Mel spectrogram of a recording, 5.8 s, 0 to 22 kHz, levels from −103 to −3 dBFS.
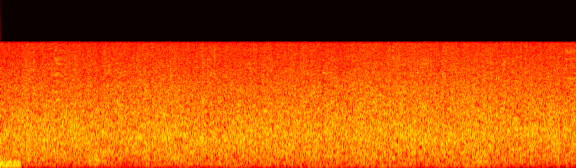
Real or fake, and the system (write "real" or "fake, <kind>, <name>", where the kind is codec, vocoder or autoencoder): real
